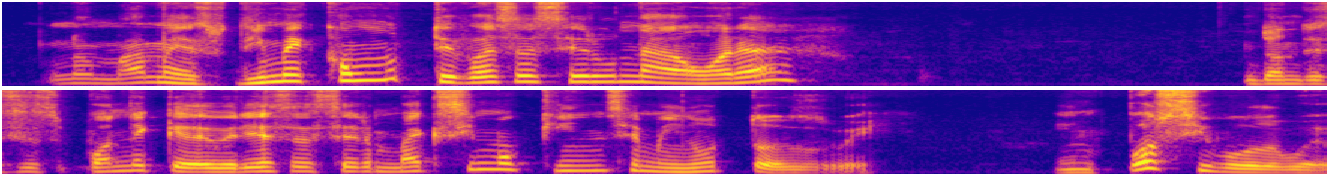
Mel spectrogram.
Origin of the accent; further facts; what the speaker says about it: Tepoztlán, Morelos, Mexico; mi pueblo y lo quiero, aquí nací, aquí me crié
